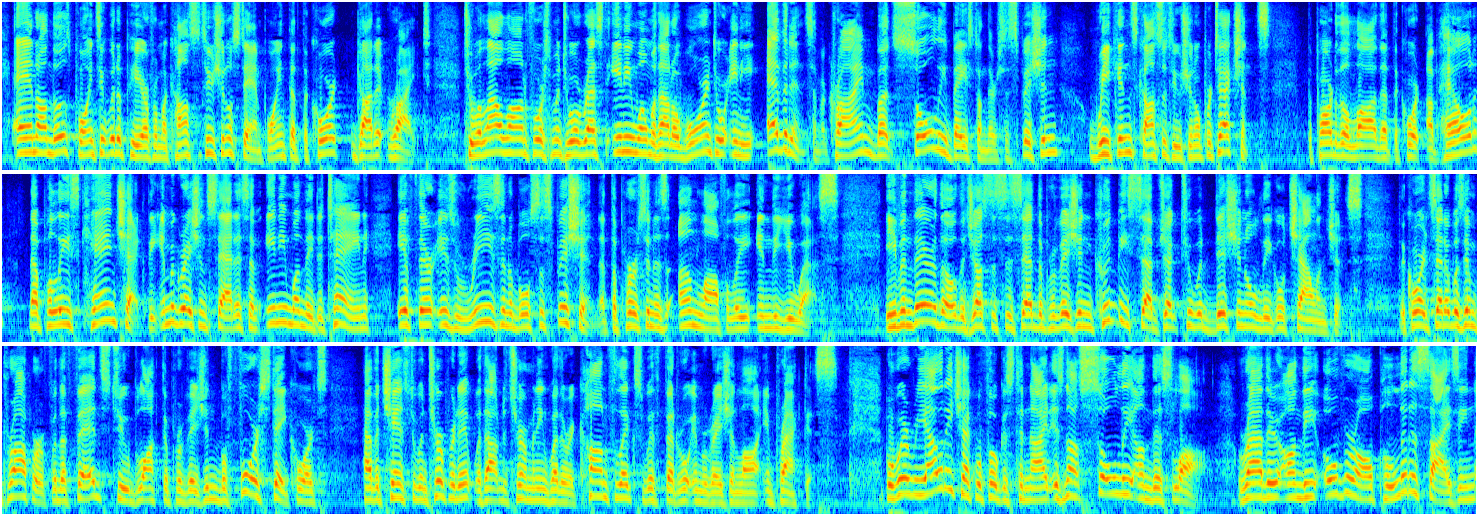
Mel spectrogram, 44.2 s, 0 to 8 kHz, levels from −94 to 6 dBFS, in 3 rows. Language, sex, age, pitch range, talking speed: English, male, 30-49, 160-210 Hz, 190 wpm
